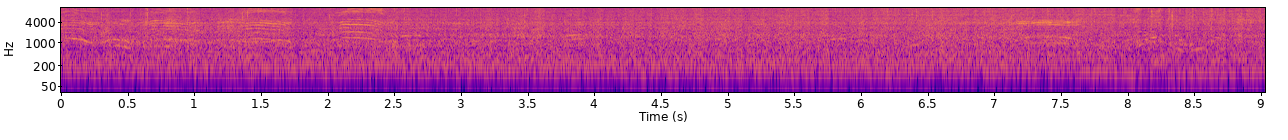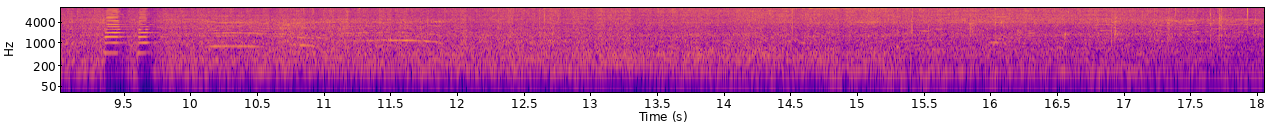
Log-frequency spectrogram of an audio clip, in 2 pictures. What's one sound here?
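A fire engine's motor rumbles loudly as it rolls slowly past.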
